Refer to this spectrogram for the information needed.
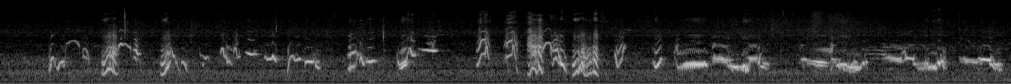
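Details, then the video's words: Queensland, Australia, garden-dwelling young Australian magpie, Panasonic Lumix DMC LX7 recording: a long, lively warbling song of steep up-and-down slurred notes delivered in rapid bursts about every half second, loud and continuous. "Young Magpie's beautiful song"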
